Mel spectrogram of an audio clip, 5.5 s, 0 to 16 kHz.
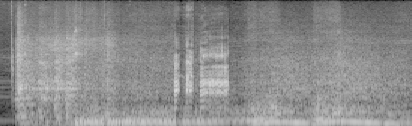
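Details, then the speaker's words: Ford Sapphire RS Cosworth after fitting a new fuel pump loom, in neutral: fuel pump buzzes, engine cranks briefly, catches and idles steadily; 12.7 V measured at the pump; normal start. "Fixed it. I hear the fuel pump buzzing there."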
